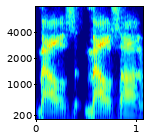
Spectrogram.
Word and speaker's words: Malzahn: Gus Malzahn, is that how you pronounce it? Okay. Yeah. So Malzahn.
